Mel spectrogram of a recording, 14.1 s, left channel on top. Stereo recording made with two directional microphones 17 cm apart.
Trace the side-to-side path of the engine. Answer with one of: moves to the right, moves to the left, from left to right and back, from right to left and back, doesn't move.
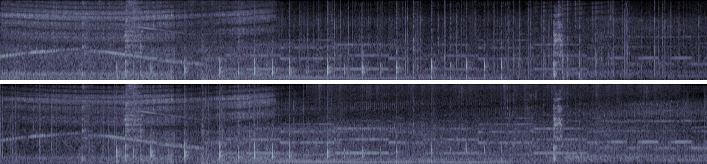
moves to the right.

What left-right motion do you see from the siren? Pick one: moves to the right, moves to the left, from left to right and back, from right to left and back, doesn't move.
moves to the right.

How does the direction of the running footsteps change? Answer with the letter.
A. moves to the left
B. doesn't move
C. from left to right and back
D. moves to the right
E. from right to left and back
A.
